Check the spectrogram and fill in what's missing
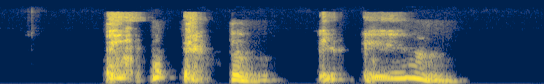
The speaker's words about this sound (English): because I'm going to have to clear my throat. Okay. I'm getting scratchy.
